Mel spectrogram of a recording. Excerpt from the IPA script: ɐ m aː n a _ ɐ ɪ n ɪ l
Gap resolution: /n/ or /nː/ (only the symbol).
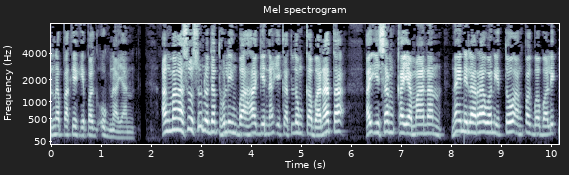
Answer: nː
